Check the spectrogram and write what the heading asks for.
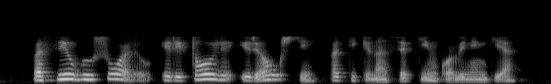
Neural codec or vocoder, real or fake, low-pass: codec, 24 kHz, 0.9 kbps, WavTokenizer, large speech release; fake; 3.6 kHz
